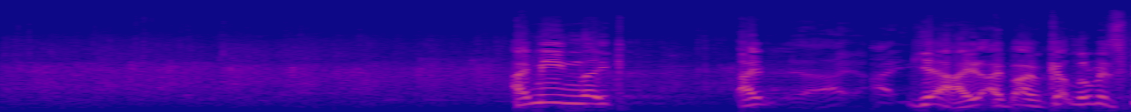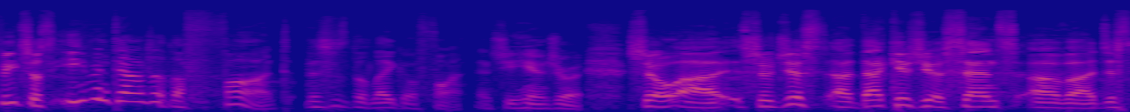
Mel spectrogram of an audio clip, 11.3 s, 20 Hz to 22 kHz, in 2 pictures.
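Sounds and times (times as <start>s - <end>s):
audience applause: 0.0s - 4.0s
speech: 2.6s - 11.2s.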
